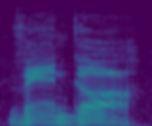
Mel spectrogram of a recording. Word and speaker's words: Van Gogh: If you're talking about the artist, you do Van Gogh. That's how it's pronounced, actually.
